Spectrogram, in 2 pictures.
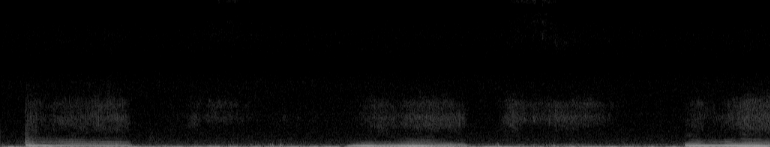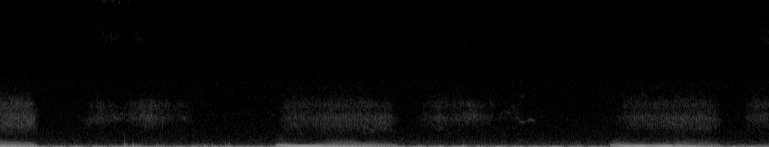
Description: My cat snores, dreams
